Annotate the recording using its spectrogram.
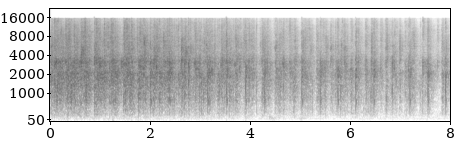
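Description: Audience applauding: a dense patter of many hands clapping that thins out and fades over the last few seconds.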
